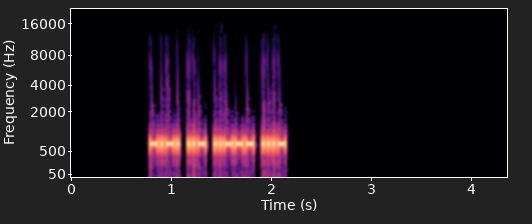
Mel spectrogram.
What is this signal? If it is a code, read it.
Morse code, heard as a keyed tone, about 46 wpm, 690 Hz. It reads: CU2V
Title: DXCC-100 Call Signs - 4 Characters - 45wpm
